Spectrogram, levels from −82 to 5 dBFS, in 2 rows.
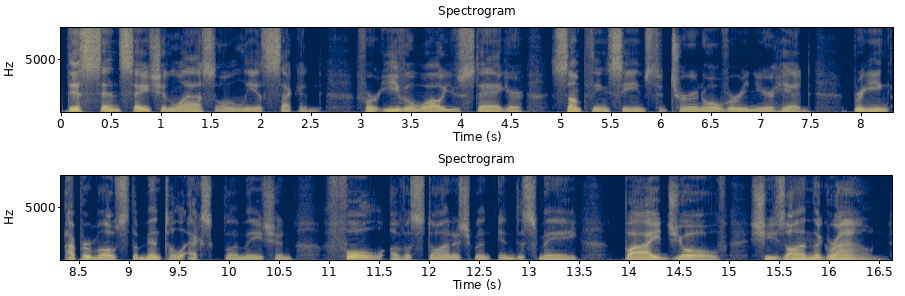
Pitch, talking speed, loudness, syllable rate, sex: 120 Hz, 125 wpm, -19 LUFS, 3.9 syllables/s, male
